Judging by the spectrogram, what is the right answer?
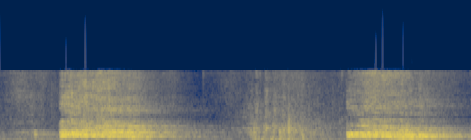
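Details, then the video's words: French Bulldog throwing a tantrum indoors: two long, loud, low throaty groaning grumbles, each lasting over a second, separated by a quieter stretch of softer huffing and rumbling. "My French Bulldog’s Tantrums"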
